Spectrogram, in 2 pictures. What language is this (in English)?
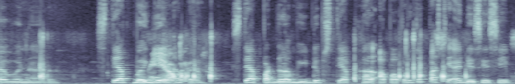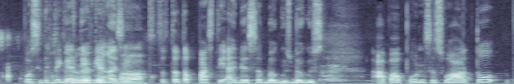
Indonesian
